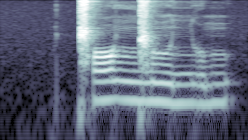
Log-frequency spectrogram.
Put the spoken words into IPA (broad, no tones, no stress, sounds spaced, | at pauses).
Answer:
ǁ ɔ ŋ͡ǁ ũ ɲ u m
